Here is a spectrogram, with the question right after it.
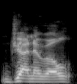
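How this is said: It is said with an English accent. "in a more English accent"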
